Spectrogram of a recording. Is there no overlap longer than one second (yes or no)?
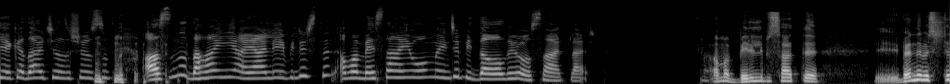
yes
